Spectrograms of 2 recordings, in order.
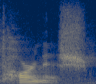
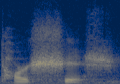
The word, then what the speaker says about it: Tarshish: Now, whenever I was reading this, I originally pronounced Tarshish as Tarnish. So as I was rehearsing this and practicing it, I would always have to enunciate Tarshish.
